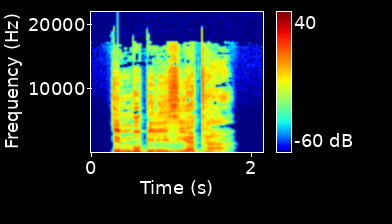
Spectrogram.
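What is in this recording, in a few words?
German "immobilisierter"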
